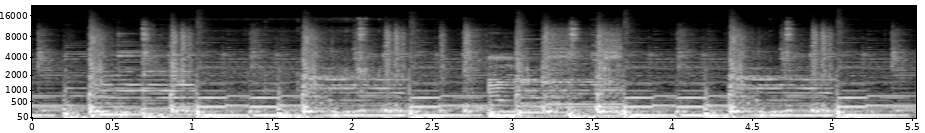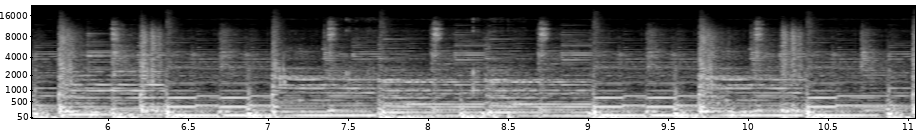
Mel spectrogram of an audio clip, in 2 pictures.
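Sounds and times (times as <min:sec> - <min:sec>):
song with drums and beat: 0:00.0 - 0:11.0.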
